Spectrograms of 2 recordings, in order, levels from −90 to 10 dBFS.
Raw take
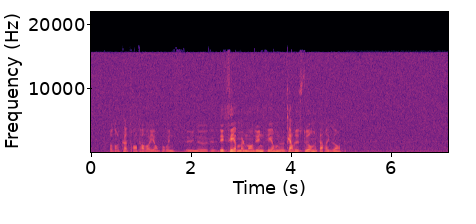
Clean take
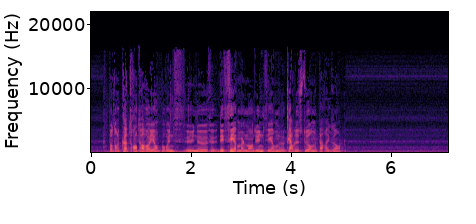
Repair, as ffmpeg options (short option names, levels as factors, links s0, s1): -af "afwtdn=0.016,asetnsamples=n=441:p=0,asendcmd='2.59 volume volume -6.5dB',volume=1"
